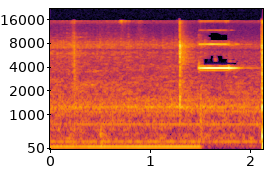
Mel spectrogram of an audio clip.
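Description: Induction cooktop humming steadily, then switched off about one and a half seconds in: the hum stops and a single high beep sounds.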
